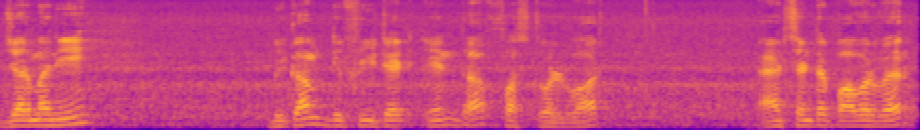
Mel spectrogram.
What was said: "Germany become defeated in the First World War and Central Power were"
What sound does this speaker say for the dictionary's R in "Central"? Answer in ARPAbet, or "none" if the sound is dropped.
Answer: none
